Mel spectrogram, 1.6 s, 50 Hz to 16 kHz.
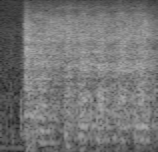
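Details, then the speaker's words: Citroen Aircross 1.2 82 PS three-cylinder after codes were cleared: fuel pump keeps running, starter churns about a second and a half, tries to fire on the first turns then dies. Cranks, no start; cause not confirmed. "now that fuel pump keeps running can you can you hear that the first second of its fewer first few turns it tries to Fire"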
